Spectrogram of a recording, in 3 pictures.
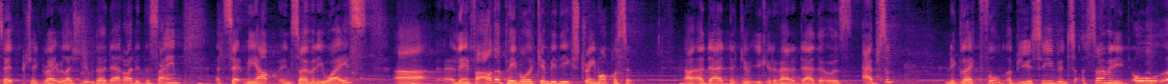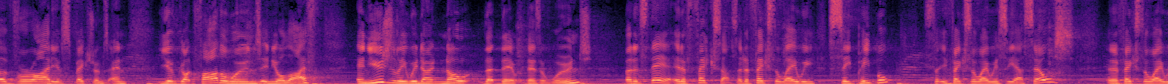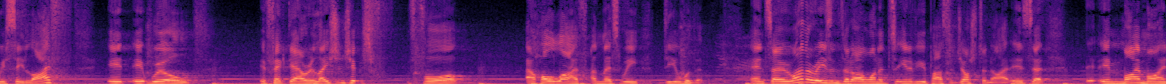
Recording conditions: large echoing room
